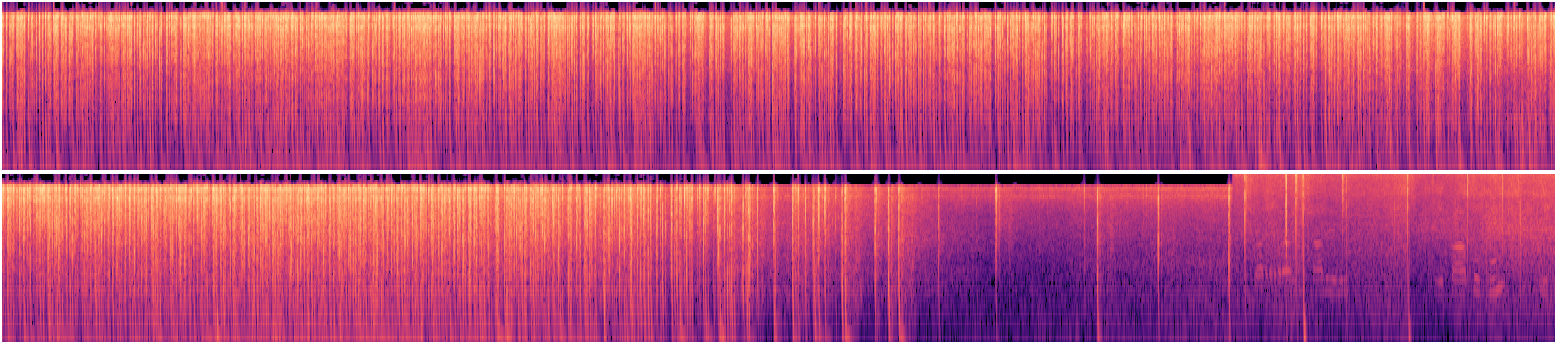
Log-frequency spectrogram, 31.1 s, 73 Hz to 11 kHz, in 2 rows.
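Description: A big heap of sparklers, fountain cones and dino-egg crackers burning together: a loud, dense fizzing hiss full of crackling pops. About 24 seconds in it suddenly drops away as the fireworks burn out, leaving scattered snaps and crackles.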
